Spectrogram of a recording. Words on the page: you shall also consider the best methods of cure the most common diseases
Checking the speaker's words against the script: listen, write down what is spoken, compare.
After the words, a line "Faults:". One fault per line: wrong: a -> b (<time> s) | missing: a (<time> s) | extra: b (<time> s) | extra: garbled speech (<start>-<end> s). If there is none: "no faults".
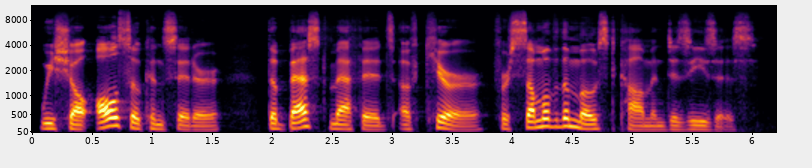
we shall also consider the best methods of cure for some of the most common diseases
Faults:
wrong: you -> we (0.1 s)
extra: for some of (3.8 s)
